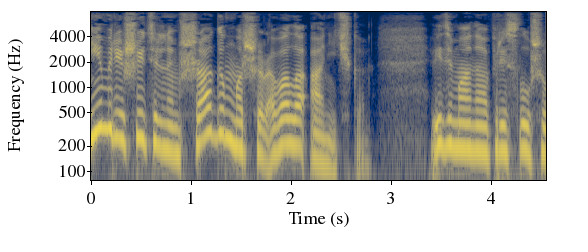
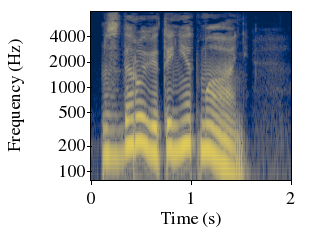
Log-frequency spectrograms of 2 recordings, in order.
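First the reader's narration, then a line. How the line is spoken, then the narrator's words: Timid excuse. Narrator (Russian): робко оправдалась Маруся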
